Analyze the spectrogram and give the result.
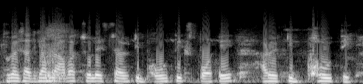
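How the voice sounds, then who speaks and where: A man hosting a ghost-hunting vlog on location, speaking softly in a hushed, casual way. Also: a little high, little pitch movement, racing, lo-fi sound. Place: outdoors at night in a dark field.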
